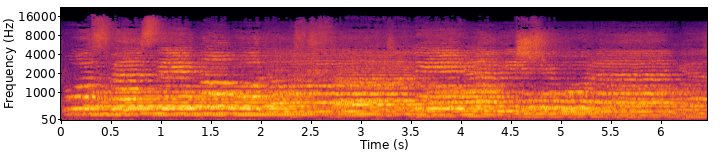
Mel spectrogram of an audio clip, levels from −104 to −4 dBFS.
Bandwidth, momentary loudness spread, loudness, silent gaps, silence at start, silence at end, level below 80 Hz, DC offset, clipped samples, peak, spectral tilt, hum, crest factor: 16.5 kHz; 6 LU; -18 LUFS; none; 0 s; 0 s; -58 dBFS; under 0.1%; under 0.1%; -4 dBFS; -4 dB/octave; none; 14 dB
